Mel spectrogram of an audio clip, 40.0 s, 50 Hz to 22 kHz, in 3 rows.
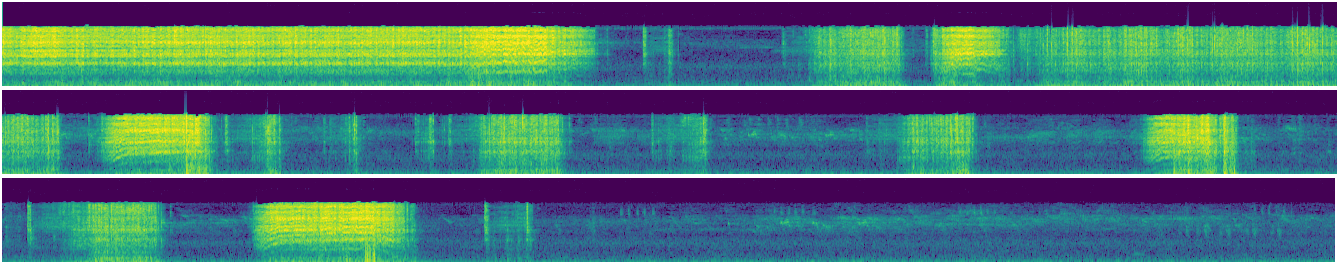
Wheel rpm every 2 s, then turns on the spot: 160, 160, 110, 10, 40, 20, 30, 60, 0, 10, 0, 10, 30, 10, 50, 30, 0, 0, 0, 0.
8-14 22-24 26-28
